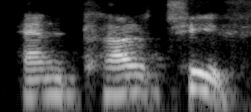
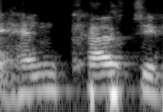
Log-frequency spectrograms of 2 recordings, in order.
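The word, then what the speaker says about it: handkerchief: dress একটি জামা আ shirt একটি রুমাল আ হ্যাংকার চিফ এই যে হ্যাংকার চিফ এটার উচ্চারণটা একটু খেয়াল করবেন আপনারা হ্যাংকার চিফ চিফ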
